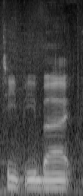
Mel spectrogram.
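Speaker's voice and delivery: usual speaking voice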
